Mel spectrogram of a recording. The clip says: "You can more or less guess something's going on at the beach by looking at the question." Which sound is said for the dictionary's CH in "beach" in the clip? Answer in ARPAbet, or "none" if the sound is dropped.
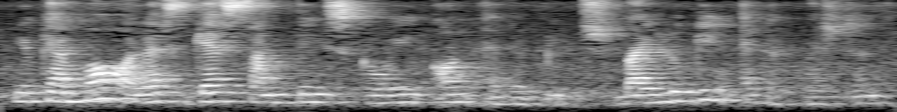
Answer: CH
